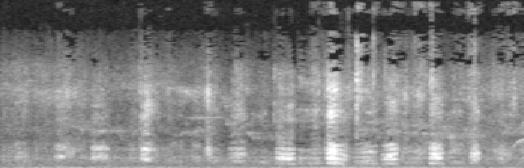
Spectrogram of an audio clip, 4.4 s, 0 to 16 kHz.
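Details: Greater Swiss Mountain Dog panting in a forest near Ulvenhout on 17 January 2016: quick, breathy huffs, about two or three per second, uneven in strength, with a faint low hum underneath.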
